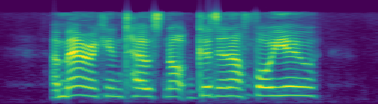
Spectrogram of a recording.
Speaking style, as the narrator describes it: Steve yelled back

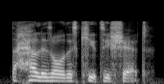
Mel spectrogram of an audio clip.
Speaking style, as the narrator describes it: He growls

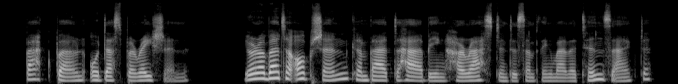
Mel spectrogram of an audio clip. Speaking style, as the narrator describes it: Nia Huaisang said dryly

